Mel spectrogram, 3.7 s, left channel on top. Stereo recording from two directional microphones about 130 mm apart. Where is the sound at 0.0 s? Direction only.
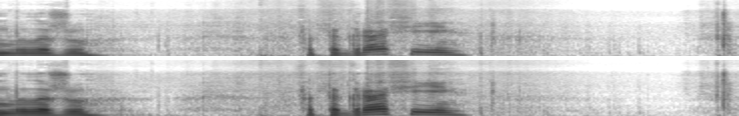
45° right (ahead or behind).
